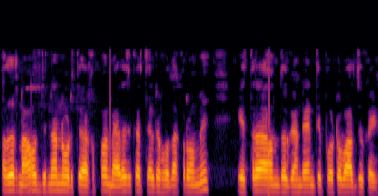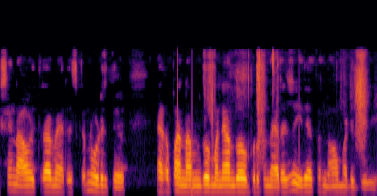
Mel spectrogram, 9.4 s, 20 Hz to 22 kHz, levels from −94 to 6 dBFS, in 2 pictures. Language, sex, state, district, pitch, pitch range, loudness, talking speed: Kannada, male, Karnataka, Bijapur, 135 Hz, 125-145 Hz, -18 LUFS, 185 wpm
